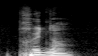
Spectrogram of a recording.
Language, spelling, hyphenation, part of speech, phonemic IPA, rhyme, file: French, prudent, pru‧dent, adjective, /pʁy.dɑ̃/, -ɑ̃, Fr-prudent.ogg
- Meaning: prudent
